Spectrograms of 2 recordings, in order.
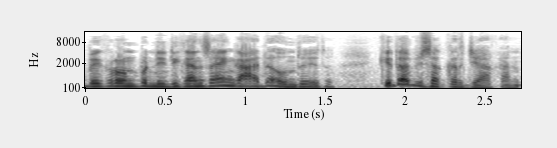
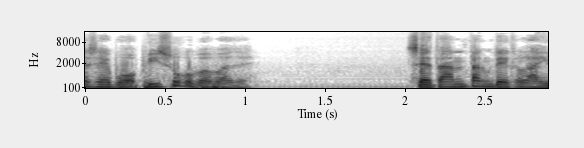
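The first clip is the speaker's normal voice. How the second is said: usual speaking voice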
